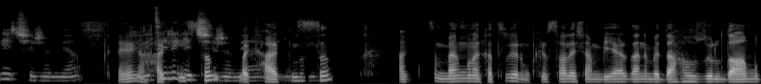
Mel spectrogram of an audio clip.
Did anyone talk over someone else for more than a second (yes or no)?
yes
